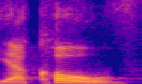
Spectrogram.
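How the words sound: The name ends with a v sound. This is the Yiddish way of saying it. "in the Yiddish, when they say Jacob, they'll say Yaakov. They'll put the V's"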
